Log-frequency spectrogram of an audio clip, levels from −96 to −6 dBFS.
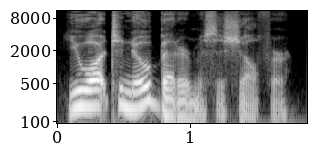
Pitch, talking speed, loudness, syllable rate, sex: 130 Hz, 225 wpm, -17 LUFS, 5.3 syllables/s, female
